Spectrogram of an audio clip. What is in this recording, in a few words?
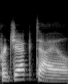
"projectile", female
